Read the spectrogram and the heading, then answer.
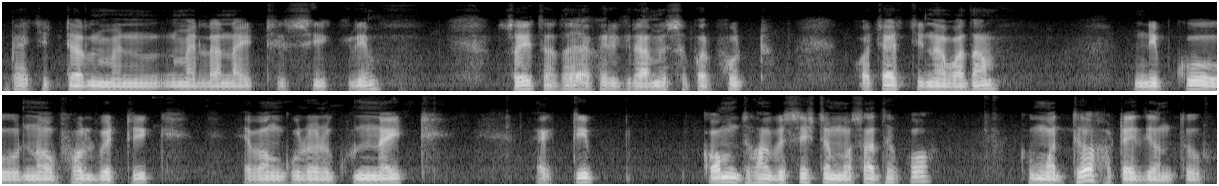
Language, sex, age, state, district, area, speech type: Odia, male, 45-60, Odisha, Balangir, urban, read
